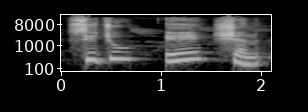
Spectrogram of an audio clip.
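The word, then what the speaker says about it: situation: होगी इस मीनिंग के आखरी में लिखा है टी आई ओ एन टी आई ओ एन हमारा कोड है अगर आपको इंग्लिश में कहीं पर टी आई ओ एन लिखा मिले तो आपको उसका उच्चारण करना है शन क्या करना है शन तो मीनिंग बनी एस आई सी टी यू को यहां पर हमें पढ़ना है चू तो मीनिंग बनी सिचुएशन सिचुएशन सिचुएशन सिचुएशन सिचुएशन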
